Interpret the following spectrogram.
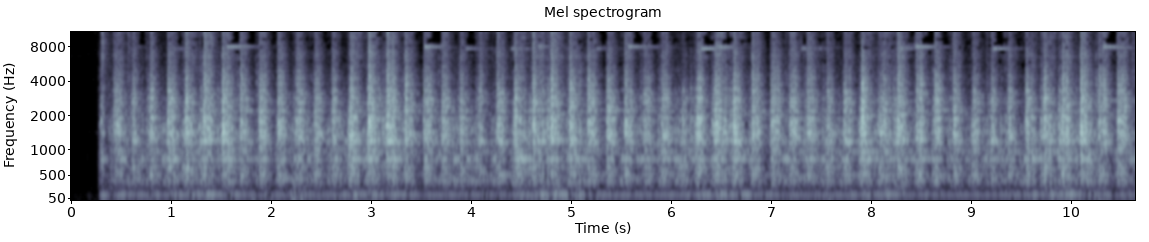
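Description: Yardmax YM0046 1.6 cu ft electric concrete mixer switching on about a third of a second in and running empty. A steady motor hum sits under a fast, even clatter from the drive gear riding in the holes around the drum.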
